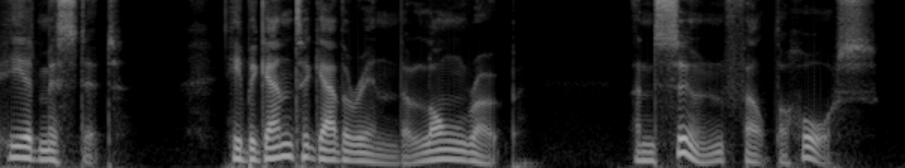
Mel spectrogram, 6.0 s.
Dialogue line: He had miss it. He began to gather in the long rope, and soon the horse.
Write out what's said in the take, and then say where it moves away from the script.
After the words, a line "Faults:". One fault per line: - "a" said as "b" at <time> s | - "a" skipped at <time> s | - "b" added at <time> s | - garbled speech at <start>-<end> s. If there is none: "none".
He had missed it. He began to gather in the long rope, and soon felt the horse.
Faults:
- "miss" said as "missed" at 0.3 s
- "felt" added at 4.8 s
